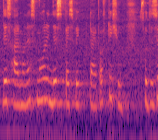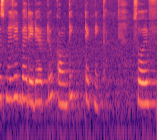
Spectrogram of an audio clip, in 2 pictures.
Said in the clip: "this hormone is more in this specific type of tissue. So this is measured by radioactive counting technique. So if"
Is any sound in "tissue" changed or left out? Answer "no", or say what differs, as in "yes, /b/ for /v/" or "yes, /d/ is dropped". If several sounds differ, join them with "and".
no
